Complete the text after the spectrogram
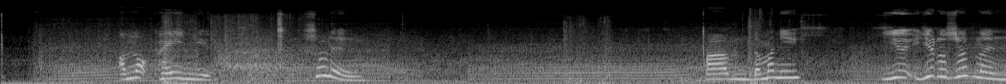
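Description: A car engine hums as a car drives along.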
